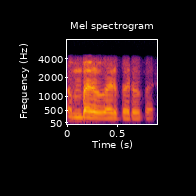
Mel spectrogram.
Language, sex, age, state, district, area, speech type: Marathi, male, 45-60, Maharashtra, Yavatmal, urban, conversation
